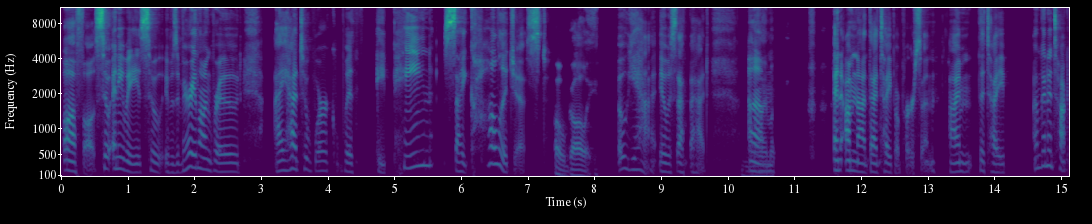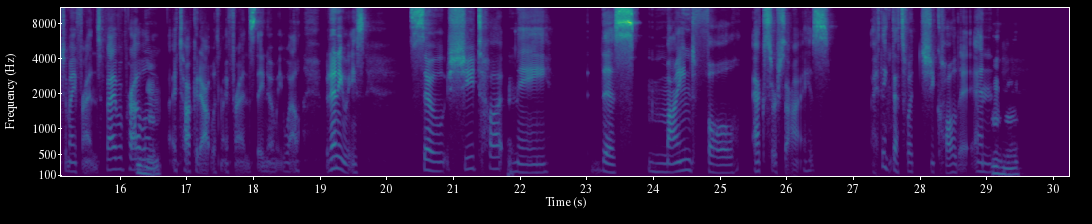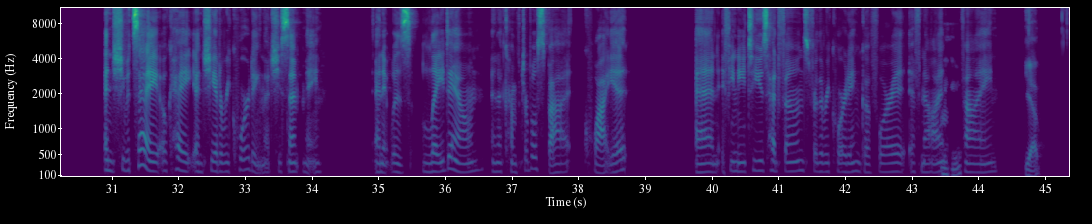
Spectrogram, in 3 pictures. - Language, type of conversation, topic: English, unstructured, How can breathing techniques reduce stress and anxiety?
- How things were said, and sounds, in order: chuckle; tapping; other background noise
